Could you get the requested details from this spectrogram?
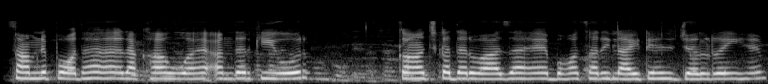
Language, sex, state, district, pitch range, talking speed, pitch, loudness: Hindi, female, Chandigarh, Chandigarh, 255-275 Hz, 165 wpm, 265 Hz, -13 LUFS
